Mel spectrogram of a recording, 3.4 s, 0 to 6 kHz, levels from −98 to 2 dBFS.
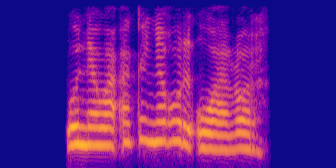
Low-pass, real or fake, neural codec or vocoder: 5.4 kHz; fake; codec, 16 kHz, 4 kbps, FreqCodec, smaller model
